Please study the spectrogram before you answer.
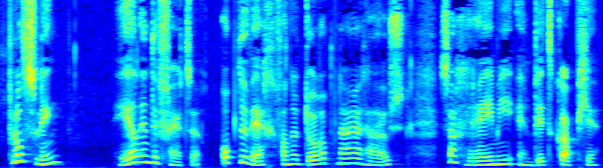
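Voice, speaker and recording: A woman narrates a storybook in a calm, measured way, her voice sitting low for a woman. She lets her delivery sink to a near hush in the quiet passages. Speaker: audiobook narrator.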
